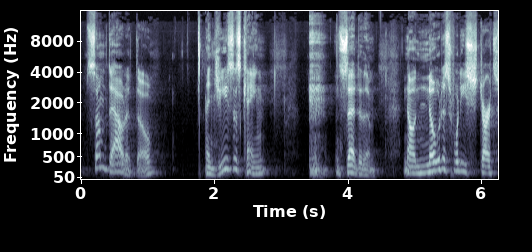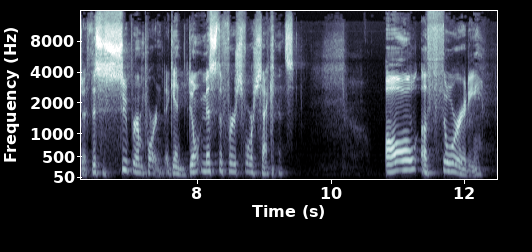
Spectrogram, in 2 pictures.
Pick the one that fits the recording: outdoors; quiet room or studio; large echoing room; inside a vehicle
large echoing room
